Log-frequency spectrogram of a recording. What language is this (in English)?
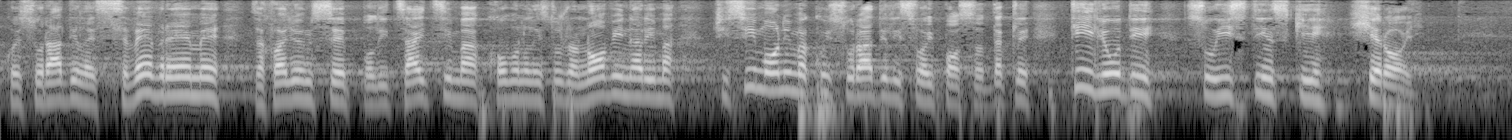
Serbian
